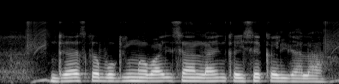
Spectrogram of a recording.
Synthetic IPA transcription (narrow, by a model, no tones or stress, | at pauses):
ɡɛːskabʊk̬ɪ̃ŋɡmoːbaːɪlseɔ̃ːnlaːɪnkəisekəɪld͡ʒaːlaː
